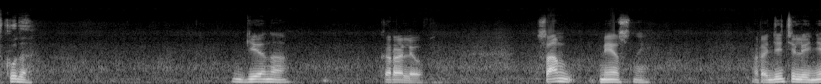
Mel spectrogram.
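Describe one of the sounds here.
A man speaks calmly nearby in short phrases.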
